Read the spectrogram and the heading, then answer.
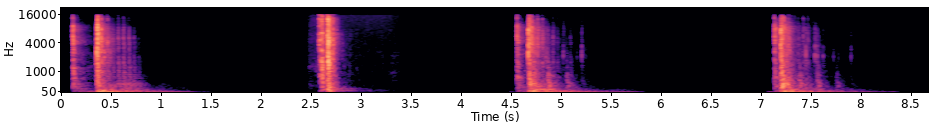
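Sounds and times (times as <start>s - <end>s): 
wooden door closing: 0.1s - 1.0s, 2.5s - 3.2s, 4.6s - 5.5s, 7.1s - 8.2s.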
